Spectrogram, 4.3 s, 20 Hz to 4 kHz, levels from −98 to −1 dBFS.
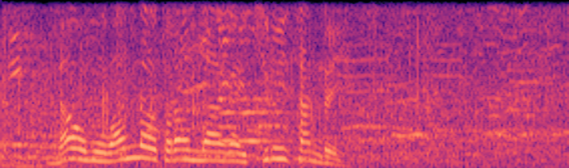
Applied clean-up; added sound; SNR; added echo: none; Bowed string instrument + Cupboard open or close; 19 dB; none.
